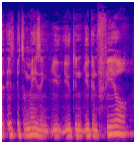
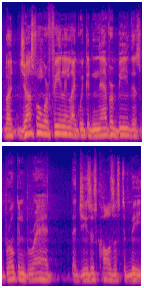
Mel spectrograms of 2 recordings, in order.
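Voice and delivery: ordinary talk, nothing marked

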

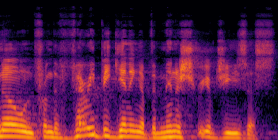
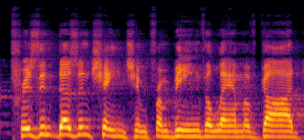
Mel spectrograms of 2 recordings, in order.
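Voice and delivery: normal talking voice

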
